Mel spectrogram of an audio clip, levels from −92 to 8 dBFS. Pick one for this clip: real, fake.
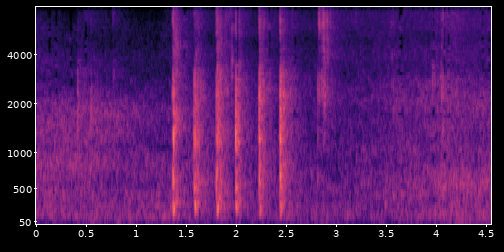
fake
